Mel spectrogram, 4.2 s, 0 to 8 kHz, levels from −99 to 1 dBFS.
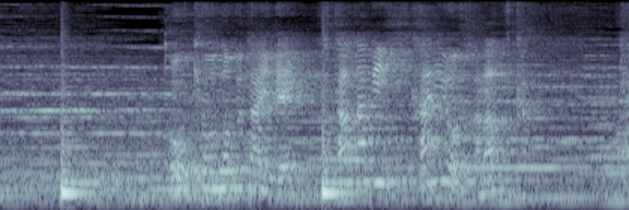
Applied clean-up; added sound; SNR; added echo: none; Snare drum; 2 dB; reverberation time 0.9 s.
